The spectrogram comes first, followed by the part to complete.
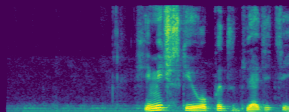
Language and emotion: Russian, neutral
